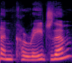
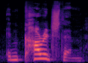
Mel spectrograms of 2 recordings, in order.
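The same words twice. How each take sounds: First: The ending is said with an 'ay' sound. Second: The ending is said with a short 'i' sound. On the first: The speaker calls it wrong. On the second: The speaker calls it right.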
